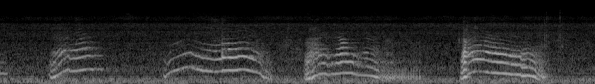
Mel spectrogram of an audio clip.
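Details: Hungry female kitten, protective of her food and noisy while eating, gives four loud, drawn-out meows, each rising then falling, spaced roughly a second apart, over a low background rumble.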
